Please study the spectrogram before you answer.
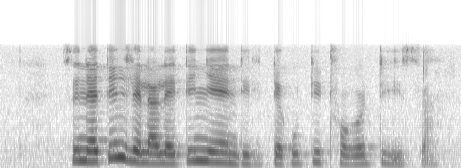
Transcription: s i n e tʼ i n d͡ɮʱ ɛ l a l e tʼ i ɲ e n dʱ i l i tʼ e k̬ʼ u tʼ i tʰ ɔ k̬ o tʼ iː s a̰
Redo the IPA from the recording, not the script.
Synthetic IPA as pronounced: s i n e tʼ i n d͡ɮʱ ɛ l a l e tʼ i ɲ e n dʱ i l i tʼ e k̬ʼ u tʼ i tʰ ɔ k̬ o tʼ iː s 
